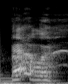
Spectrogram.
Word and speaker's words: Balor: It's Balor.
